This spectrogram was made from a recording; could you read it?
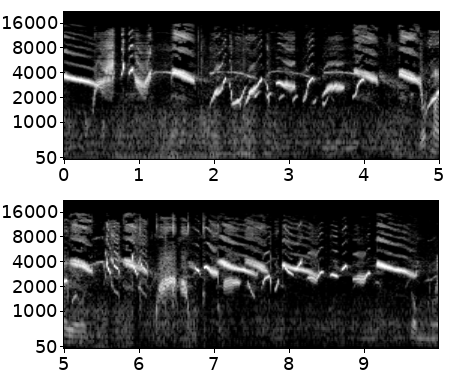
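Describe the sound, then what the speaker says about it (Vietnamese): A tame Chinese hwamei songbird sings up close from a hand-held cage, pouring out a busy run of loud whistles, trills and chirps almost nonstop, with a few quieter gaps and faint background noise. "Chim trên tay nó hót ngay trước mặt mình nhìn rất là thích các bạn."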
